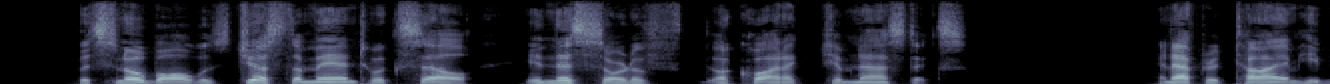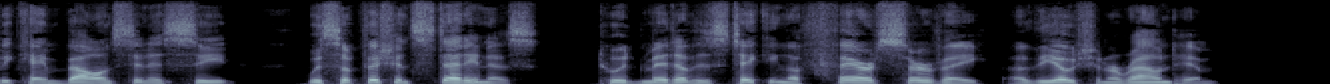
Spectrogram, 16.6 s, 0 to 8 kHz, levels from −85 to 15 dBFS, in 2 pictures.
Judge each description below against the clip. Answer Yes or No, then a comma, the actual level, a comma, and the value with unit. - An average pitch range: No, wide, 5.7 semitones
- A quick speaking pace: No, average, 145 wpm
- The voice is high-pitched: No, low, 130 Hz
